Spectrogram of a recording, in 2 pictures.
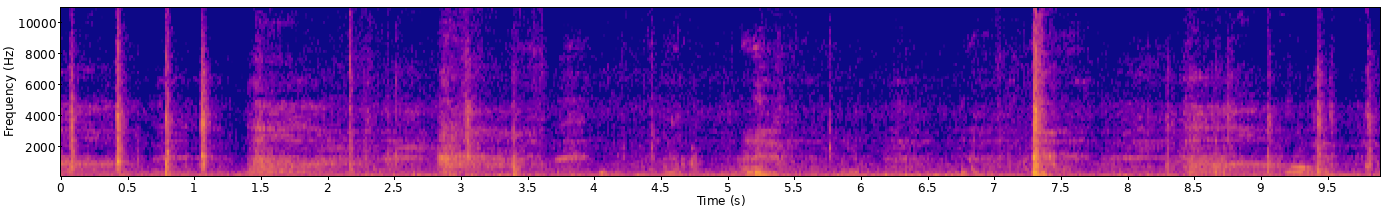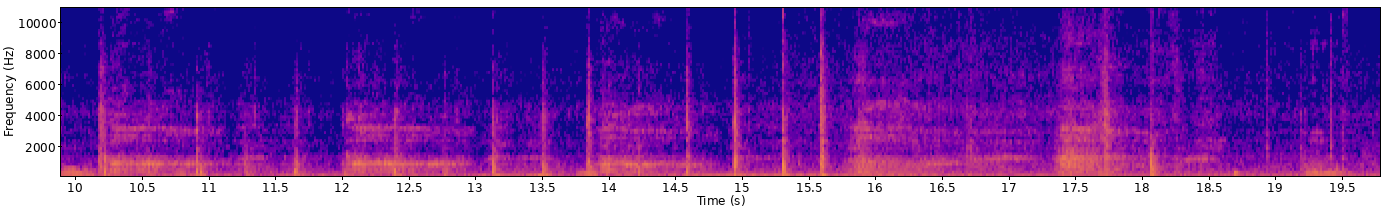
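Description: A man talks nearby, calmly and with pauses.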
